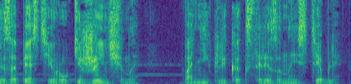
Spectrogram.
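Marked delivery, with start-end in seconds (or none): none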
